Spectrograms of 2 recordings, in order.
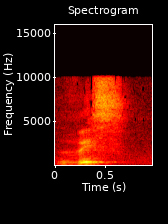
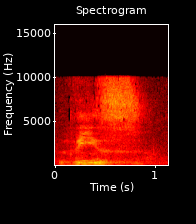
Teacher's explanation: que están eh donde la s viene seguida por una vocal la s se pronuncia como un zumbido mientras que esta se pronuncia s más como un silvido como la s española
